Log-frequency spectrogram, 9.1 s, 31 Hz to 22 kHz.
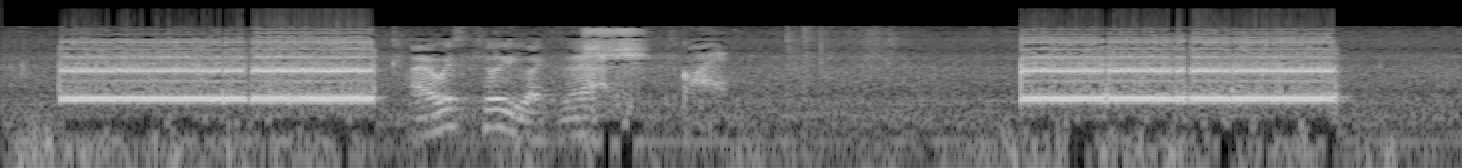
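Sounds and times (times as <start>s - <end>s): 
electronic telephone ring two-tone buzz: 0.4s - 2.4s, 6.4s - 8.4s
speech: 2.7s - 4.6s.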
